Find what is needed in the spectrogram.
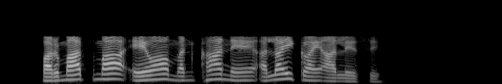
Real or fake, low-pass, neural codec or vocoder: real; 3.6 kHz; none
